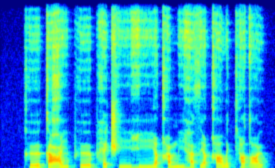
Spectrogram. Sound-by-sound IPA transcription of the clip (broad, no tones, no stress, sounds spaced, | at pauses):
kʰ ʏː k a ʕ iː pʰ ʏː pʰ ɛ t͡ʃʰ iː ɦ iː qʰ ʏ m i ɦ a θ i qʰ a w ɛ kʰ i dˤ ʏː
